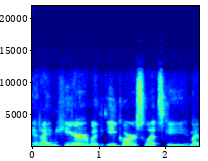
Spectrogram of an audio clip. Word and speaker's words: Igor Seletskiy: learn linux tv and i am here with igor sletsky am i pronouncing that correctly yes thank you awesome to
